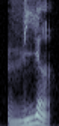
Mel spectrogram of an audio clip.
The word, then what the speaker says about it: vient: Il, elle, vient. Final T not pronounced. Il vient, elle vient.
